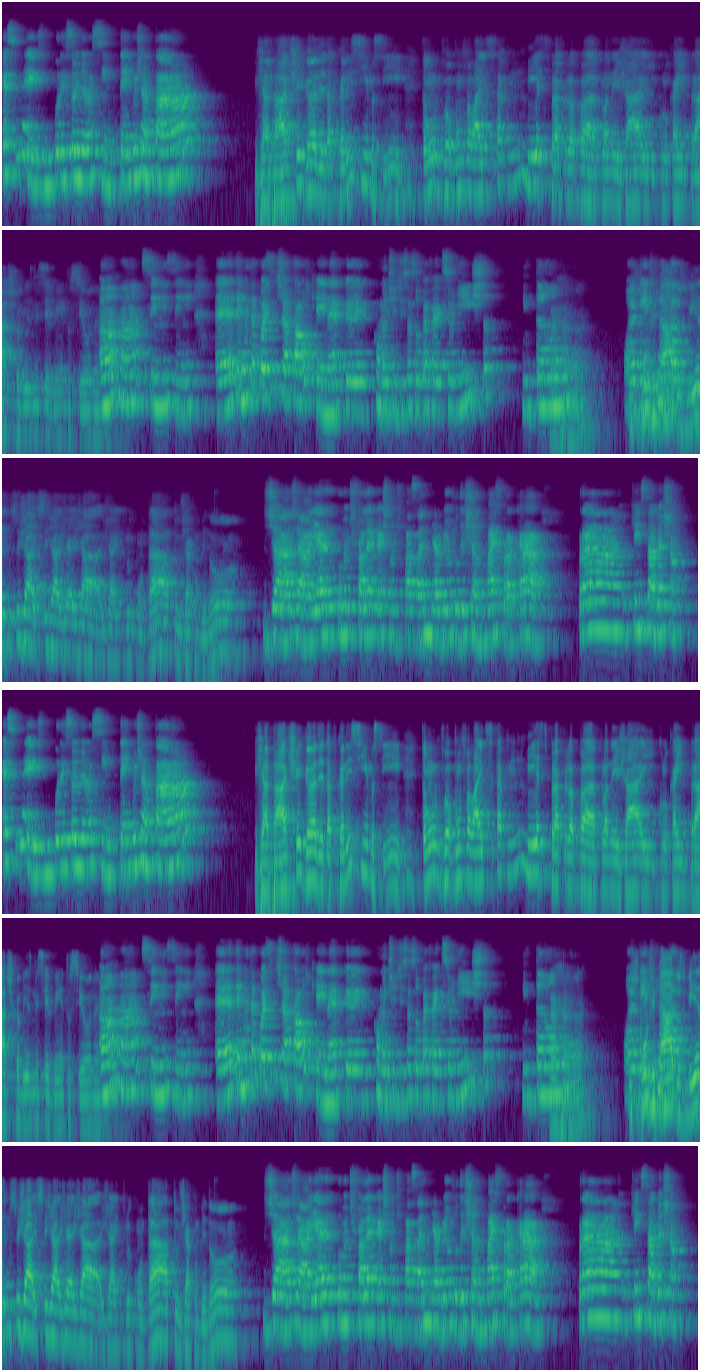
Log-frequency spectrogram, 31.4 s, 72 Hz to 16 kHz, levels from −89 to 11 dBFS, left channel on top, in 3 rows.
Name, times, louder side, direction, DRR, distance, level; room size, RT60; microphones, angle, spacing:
voice 1, 0.0-2.8 11.9-17.8 18.3-19.0 19.8-20.6 24.8-29.0 29.6-31.0, right 1 dB, 15° right, 1 dB, 1.5 m, -26 dB
voice 2, 3.8-12.0 18.7-19.2 19.9-24.5, right 4 dB, 80° right, 10 dB, 0.6 m, -29 dB
10.5 x 5.8 x 4.3 m, 0.80 s
head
